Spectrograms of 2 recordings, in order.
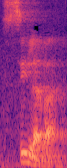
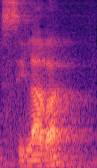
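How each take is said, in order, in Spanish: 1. El acento cae en la primera sílaba. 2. El acento cae en una sílaba posterior. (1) "sino sílaba, y se nota con la tilde" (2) "no decimos sílaba"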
